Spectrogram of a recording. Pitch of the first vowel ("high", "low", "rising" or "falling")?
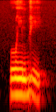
high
